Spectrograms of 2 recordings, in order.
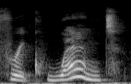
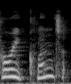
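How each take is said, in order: First: The stress is on the second syllable. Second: The stress is on the first syllable. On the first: It is a verb meaning to visit often. "коли наголос вже на другий склад падає, буде ставати дієсловом" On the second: It is an adjective meaning frequent or common. "Frequent означає який прикметник? Частий"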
